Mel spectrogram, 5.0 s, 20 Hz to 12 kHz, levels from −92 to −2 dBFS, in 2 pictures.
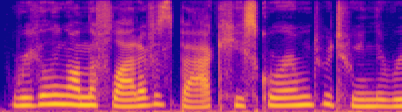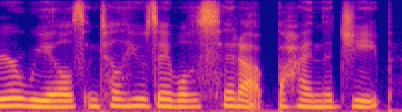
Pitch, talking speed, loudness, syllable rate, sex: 210 Hz, 275 wpm, -18 LUFS, 6.0 syllables/s, female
